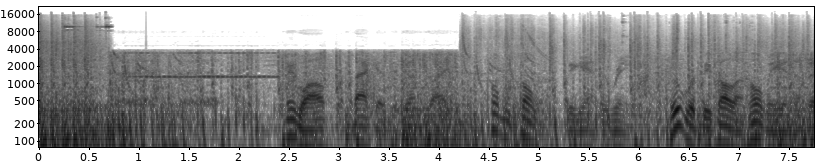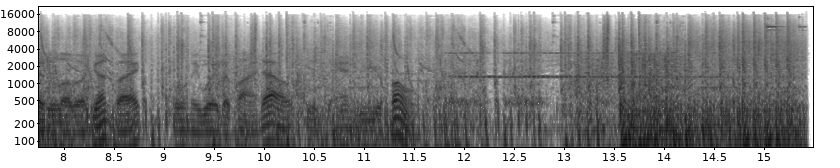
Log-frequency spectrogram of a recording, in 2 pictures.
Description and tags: Homey with Gunfire
This is Homey and his phone at the gunfight with gunfire from alienbomb and telephone sounds from petaj.
ringtone, phone, voice-over, voice, male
